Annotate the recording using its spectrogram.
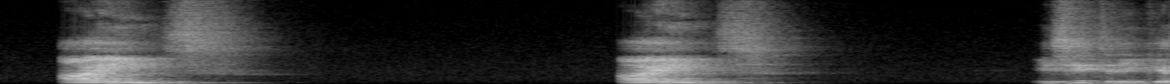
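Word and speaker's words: eins: दूसरा है 1, आइंस, आइंस।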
